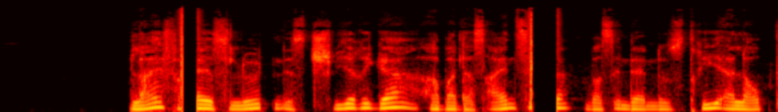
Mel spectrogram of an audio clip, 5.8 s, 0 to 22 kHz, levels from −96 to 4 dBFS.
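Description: At 1.31 s the speech cuts out in a wireless microphone squelch dropout lasting until 1.53 s. A brief rise of hiss comes first, then about 113 ms of near silence. The analogue FM radio link has faded so far that the receiver's squelch mutes its output. A second dropout runs from 3.92 to 4.22 s, just after "ist schwieriger aber das". This time the hole lasts about 193 ms before the speech returns at "was in der".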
